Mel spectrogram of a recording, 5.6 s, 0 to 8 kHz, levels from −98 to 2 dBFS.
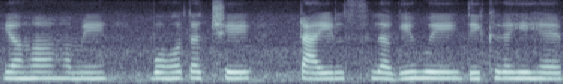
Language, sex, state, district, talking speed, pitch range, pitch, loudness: Hindi, female, Maharashtra, Gondia, 105 wpm, 215-225 Hz, 220 Hz, -18 LUFS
